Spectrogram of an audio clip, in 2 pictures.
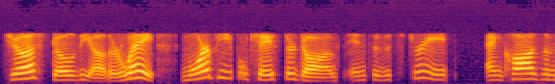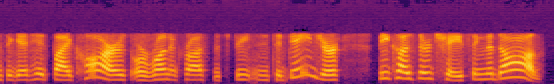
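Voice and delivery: ordinary delivery

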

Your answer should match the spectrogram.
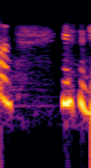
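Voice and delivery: usual speaking voice

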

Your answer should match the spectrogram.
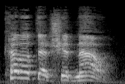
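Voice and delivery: high, angry command; angry yell. Retold or imitated. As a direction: order the cop to stop, yelling. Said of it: "Frank yelled again".

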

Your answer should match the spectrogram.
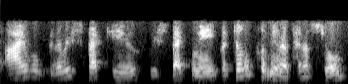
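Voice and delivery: ordinary talk, nothing marked

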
